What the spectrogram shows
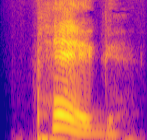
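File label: "pig", American English; gcompris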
